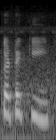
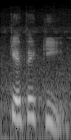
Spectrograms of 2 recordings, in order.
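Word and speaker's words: Ketaki: i must burden this the pronunciation of kataki actually it should be keteki what flower is that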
